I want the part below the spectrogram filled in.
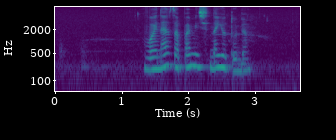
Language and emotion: Russian, neutral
